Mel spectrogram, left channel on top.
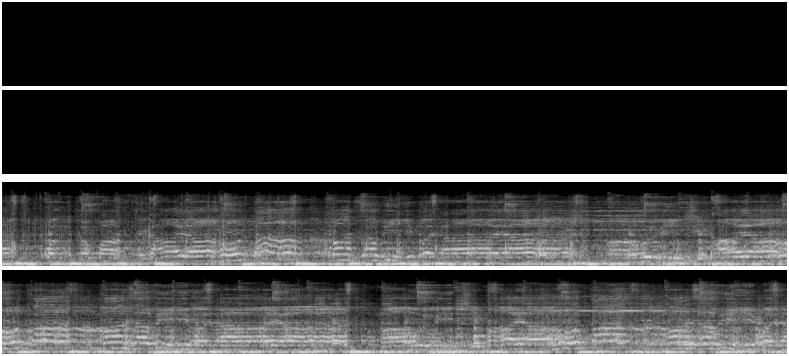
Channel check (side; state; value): left; silent; digital silence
